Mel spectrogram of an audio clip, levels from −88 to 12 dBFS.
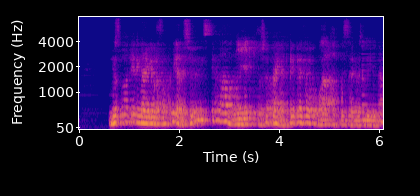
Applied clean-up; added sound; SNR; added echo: neural mask model DeepFilterNet 3.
